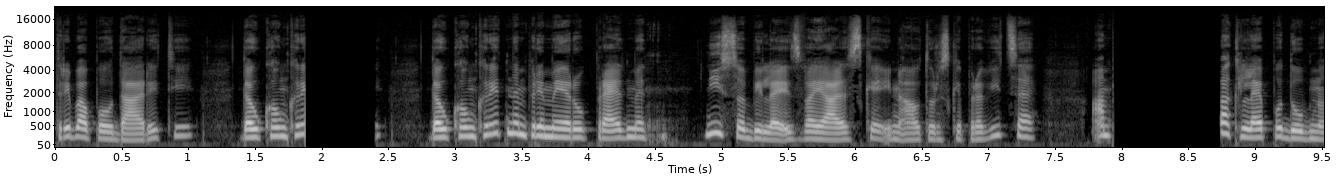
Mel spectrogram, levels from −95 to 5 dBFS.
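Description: A stream reconnect occurs twice. At 1.87 s the connection drops, the player goes quiet for 0.47 s, then reconnects and starts a fresh decoder. Playback picks up 0.94 s earlier than where it stopped, so a stretch of speech is heard again, easing in, with the event ending at 3.28 s. At 7.93 s it happens again, with 0.78 s of silence and a restart only 26 ms back, ending at 8.75 s.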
